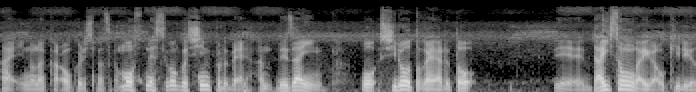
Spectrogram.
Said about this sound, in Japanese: 新潟県佐渡島の山からお送りしますわーっと景色がいいですね水が流れる音聞こえますでしょうかそしてセミの声とね、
